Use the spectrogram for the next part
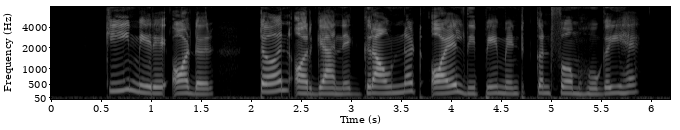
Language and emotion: Punjabi, neutral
